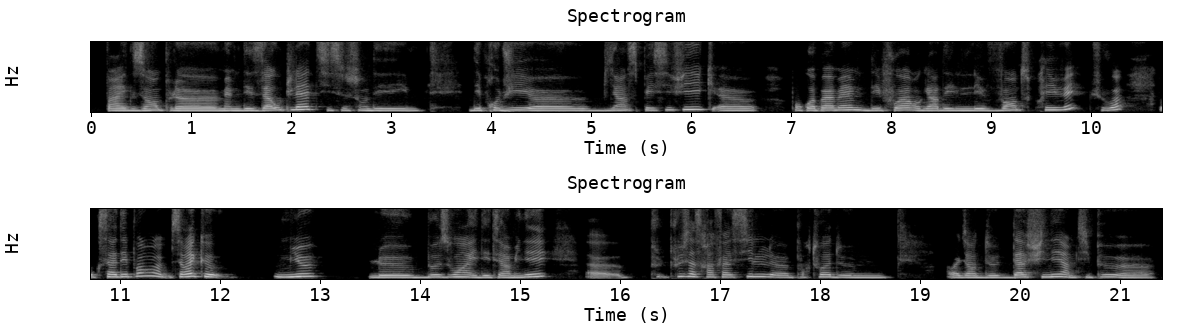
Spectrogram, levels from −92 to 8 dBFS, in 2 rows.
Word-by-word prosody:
par 215 -2 -1
exemple, 210 +3 +1
heu, 195 -1 +4
même 200 +1 +3
des 200 0 +2
outlets 265 +7 +3
si 275 -9 -8
ce 215 +1 -5
sont 215 +1 -4
des 195 -2 +1 0.6
des 215 +2 +2
produits, 230 +2 +1
heu, 205 0 +1
bien 200 +5 -3
spécifiques. 255 +6 -1
Heu, 210 0 -2 0.3
pourquoi 220 -1 -1
pas 235 +1 +1
même 250 -1 +2
des 220 +2 -1
fois 235 +2 -2
regarder 210 -2 0
les 205 -1 +2
ventes 230 +6 -3
privées, 255 +9 0 0.2
tu 235 - -13
vois? 265 +8 -2 0.3
Donc 235 -1 -8
ça 270 -2 +3
dépend, 330 +6 -1
heu, - - -11
c'est 225 +5 -1
vrai 305 +2 +5
que 270 -5 +3 0.5
mieux 300 +5 +5 0.5
le 220 0 +4
besoin 240 +4 +1
est 225 - 0
déterminé, 220 +9 +1 0.4
heu, - - -7 0.4
plus 275 -4 -16
plus 300 +7 -4
ça 300 -1 +2
sera 260 -3 -7
facile, 255 +3 -1
heu, 225 -3 -4
pour 220 -1 -15
toi 255 +1 -1
de, 220 -1 -2
mmh, 200 0 -3 0.6
on - - -12
va 205 - -1
dire 210 0 0
de 205 +1 0
d'affiner 245 +6 0
un 250 -4 -1
petit 215 0 -7
peu, 245 +1 -2
heu, 190 -2 -4
225 Hz, 165 wpm, -23 LUFS, 205-255 Hz, 0.6 s, vrai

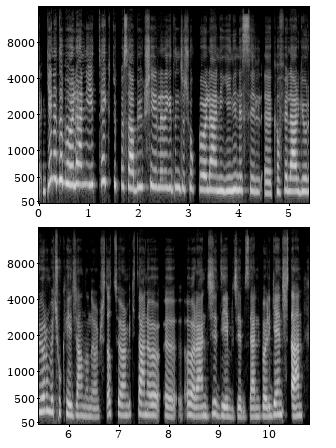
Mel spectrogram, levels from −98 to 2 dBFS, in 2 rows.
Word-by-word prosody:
gene 465 +3 +1
de - - -7
böyle, 370 -1 +6
hani, 375 0 0
tek 430 0 -1
tük 365 -1 -3
mesela 315 -4 +2
büyük 325 +1 0
şehirlere 320 -3 0
gidince 305 0 -2
çok 295 0 -7
böyle, 270 0 +3
hani, 255 -2 +3
yeni 265 +2 +5
nesil, 260 -3 -2
eee, 205 0 -2
kafeler 245 +2 +2
görüyorum 245 +3 +1
ve 245 - 0
çok 230 -1 -9
heyecanlanıyorum. 180 -4 -3
İşte, - - -8
atıyorum, 195 -3 -4
2 205 - -16
tane 200 -2 0
ö 190 -1 +1
eee, 165 -3 -2 0.2
öğrenci 180 +1 -1
diyebileceğimiz, 165 -2 -4
yani, 165 +1 -4
böyle 170 0 0
gençten, 185 -2 +1
245 Hz, 180 wpm, -22 LUFS, 185-305 Hz, 0.2 s, böyle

